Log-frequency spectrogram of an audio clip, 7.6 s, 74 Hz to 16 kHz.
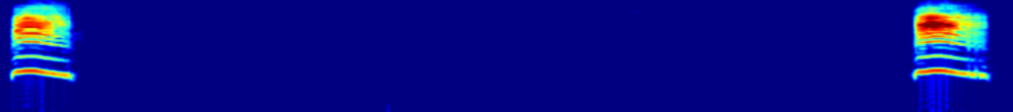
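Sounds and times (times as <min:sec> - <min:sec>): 
sharp harmonic calls of a female owl: 0:00.1 - 0:00.6, 0:06.8 - 0:07.5.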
